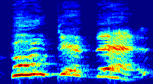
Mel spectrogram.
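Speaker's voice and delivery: slow, high, loud shout from down the hall; distant teacher shout. Retold or imitated. Teacher shouting down the hallway at whoever kicked the bottle, loud and slow. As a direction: bellow it from far down the hallway. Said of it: "Miss Arp in the distance".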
